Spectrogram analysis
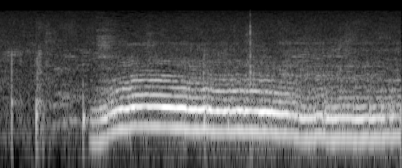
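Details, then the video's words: An angry cat giving a long drawn-out low yowl lasting about three seconds, rising slightly then sagging in pitch, preceded by a few faint clicks. "Crazy angry cats"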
